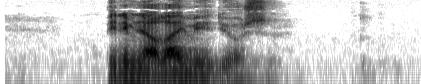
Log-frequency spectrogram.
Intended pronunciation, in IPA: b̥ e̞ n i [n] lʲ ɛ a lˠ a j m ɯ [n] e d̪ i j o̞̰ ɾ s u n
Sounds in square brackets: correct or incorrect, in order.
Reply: incorrect: m, incorrect: none

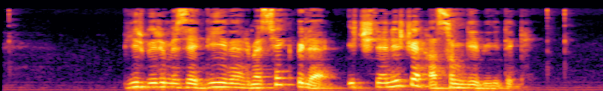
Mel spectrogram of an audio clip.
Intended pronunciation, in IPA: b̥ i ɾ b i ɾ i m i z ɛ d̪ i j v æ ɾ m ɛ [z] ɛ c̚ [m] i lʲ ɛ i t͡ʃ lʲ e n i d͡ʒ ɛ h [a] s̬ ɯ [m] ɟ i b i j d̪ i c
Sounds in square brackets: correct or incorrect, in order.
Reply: incorrect: s, incorrect: b, correct, correct

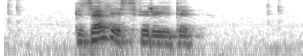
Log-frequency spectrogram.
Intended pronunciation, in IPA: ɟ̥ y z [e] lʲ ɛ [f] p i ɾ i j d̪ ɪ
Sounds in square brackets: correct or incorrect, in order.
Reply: incorrect: æ, incorrect: s

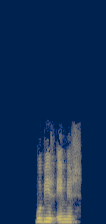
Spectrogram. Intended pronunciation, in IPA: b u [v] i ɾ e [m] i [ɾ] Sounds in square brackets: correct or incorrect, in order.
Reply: incorrect: b, correct, correct

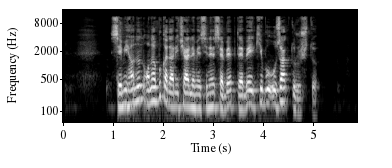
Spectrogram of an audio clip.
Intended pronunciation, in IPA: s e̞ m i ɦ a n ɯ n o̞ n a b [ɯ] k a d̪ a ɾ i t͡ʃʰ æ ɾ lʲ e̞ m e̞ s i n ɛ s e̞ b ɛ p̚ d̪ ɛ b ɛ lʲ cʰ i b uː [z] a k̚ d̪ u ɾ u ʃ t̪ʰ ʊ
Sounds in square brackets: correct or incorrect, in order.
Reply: incorrect: u, correct

